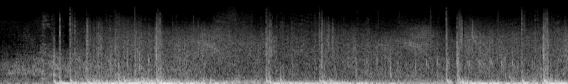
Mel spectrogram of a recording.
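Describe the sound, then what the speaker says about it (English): Incoming enemy artillery shells burst in a World War II shooter game, a steady barrage of loud, deep booms and rumbling blasts with sharp cracks layered on top, continuous and close with no pause. "Enemy shells coming in hot."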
